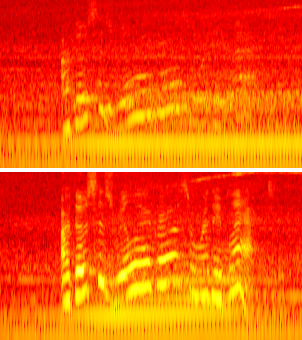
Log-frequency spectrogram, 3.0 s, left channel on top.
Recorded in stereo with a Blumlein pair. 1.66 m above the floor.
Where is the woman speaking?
55° right, 0.8 m.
